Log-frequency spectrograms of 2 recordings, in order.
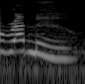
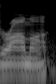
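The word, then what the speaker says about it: Ramuh: They look like Gisselcreens, floating ones, that worship the primal Ramu. Oh, it's Ramu? I've always pronounced that as Rama.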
